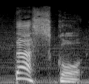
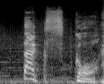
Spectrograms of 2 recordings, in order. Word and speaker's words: Taxco: Así se pronuncia, Tasco. Usted no me va a venir a decir cómo tengo que pronunciar Tasco.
